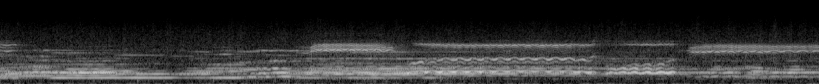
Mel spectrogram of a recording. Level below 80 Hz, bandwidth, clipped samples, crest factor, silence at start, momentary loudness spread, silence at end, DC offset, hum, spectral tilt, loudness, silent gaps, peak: -58 dBFS; 11 kHz; under 0.1%; 14 dB; 0 s; 7 LU; 0 s; under 0.1%; none; -4.5 dB/octave; -23 LUFS; none; -8 dBFS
